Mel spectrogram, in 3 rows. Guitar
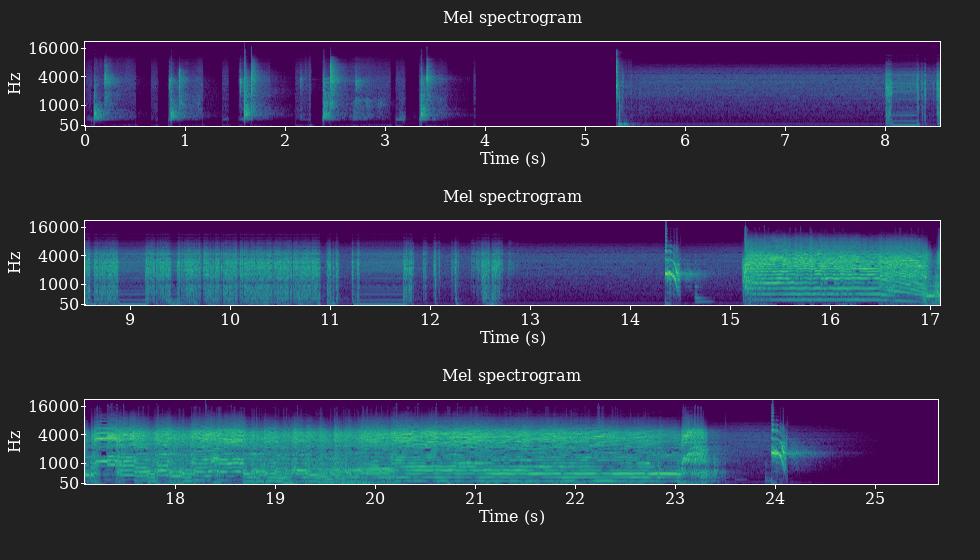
8.0s 12.8s, 14.3s 24.4s

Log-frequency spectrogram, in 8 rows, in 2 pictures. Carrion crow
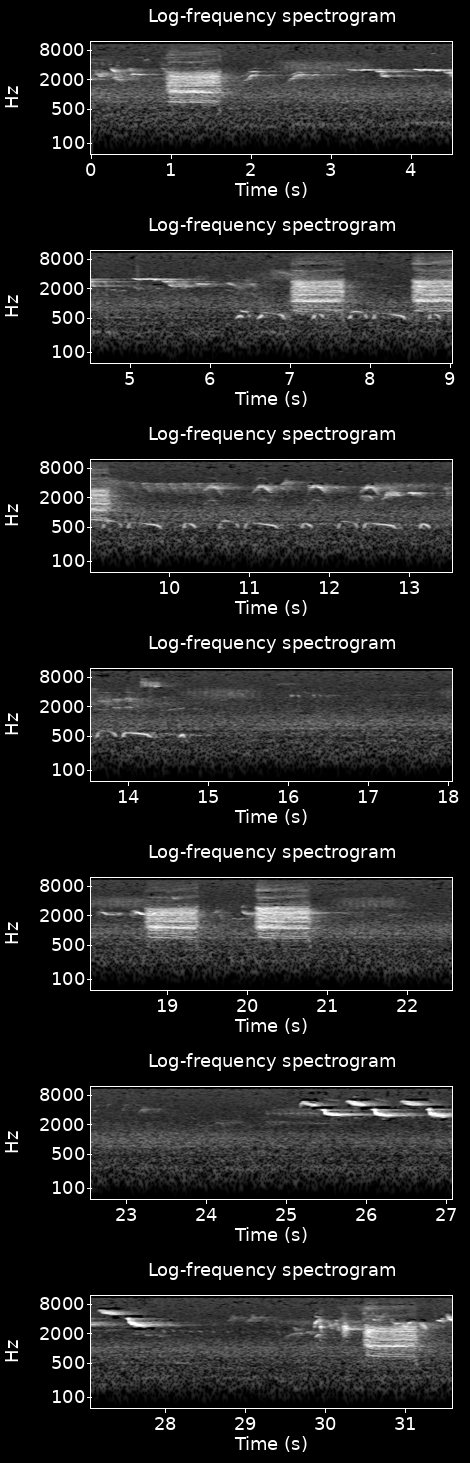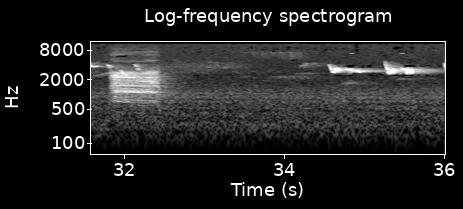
0.9s 1.7s, 7.0s 7.9s, 8.5s 9.4s, 18.7s 19.5s, 20.1s 20.9s, 30.5s 32.6s

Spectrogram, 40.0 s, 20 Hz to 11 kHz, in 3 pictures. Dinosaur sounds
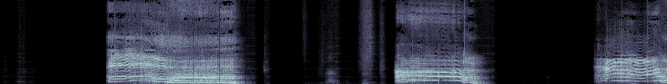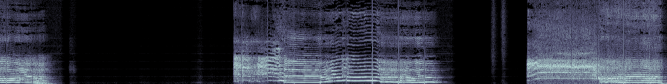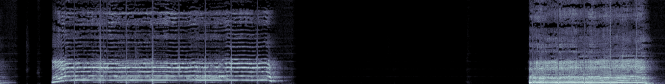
2.1s 5.0s, 7.9s 9.9s, 11.9s 14.6s, 18.0s 22.3s, 23.9s 26.9s, 27.7s 32.4s, 37.2s 39.9s

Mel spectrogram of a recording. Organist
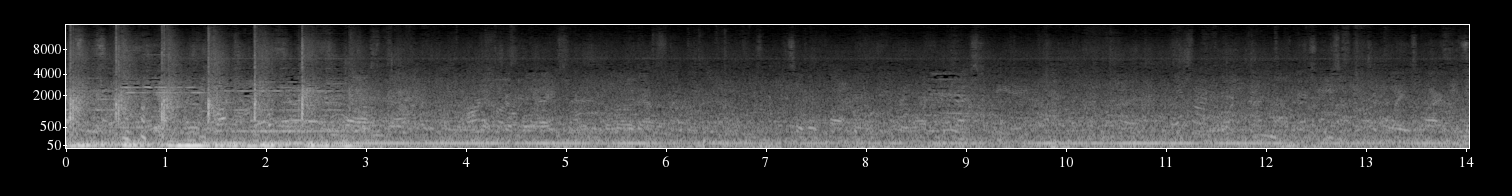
0.0s 3.4s

